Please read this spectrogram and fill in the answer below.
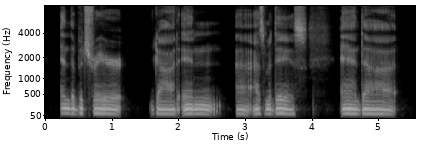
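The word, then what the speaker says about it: Asmodeus: lord of the hell asod is how you say it I thought it was osmodius so yeah asadas but I was correct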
